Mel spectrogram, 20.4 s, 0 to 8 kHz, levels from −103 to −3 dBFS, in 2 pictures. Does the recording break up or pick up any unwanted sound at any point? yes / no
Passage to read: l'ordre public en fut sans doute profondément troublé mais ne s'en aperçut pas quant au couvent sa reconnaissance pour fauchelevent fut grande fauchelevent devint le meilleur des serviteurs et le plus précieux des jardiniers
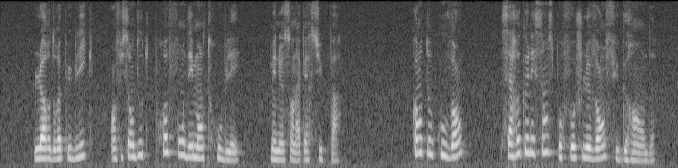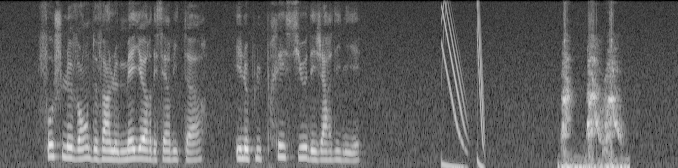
yes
